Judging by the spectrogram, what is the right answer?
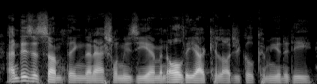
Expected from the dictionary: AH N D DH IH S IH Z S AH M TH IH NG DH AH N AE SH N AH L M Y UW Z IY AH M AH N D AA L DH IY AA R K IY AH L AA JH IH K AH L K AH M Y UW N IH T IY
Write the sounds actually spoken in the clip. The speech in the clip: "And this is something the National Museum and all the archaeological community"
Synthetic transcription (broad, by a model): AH N DH IH S IH Z S AH M TH IH NG DH AH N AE SH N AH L M Y UW Z IY AH M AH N AA L DH IY AA R K IY AH L AA JH IH K AH L K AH M Y UW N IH T IY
